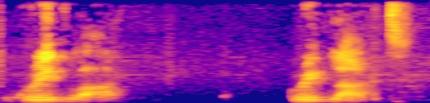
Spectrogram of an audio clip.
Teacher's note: stressed on the first syllable so is gonna sound a little higher in pitch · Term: main stress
